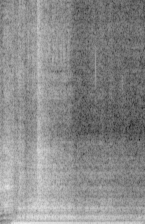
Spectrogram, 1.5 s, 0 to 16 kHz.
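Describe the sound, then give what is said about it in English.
A Mustang GT350 engine, just given a little Seafoam additive, revs in a single deep, loud burst, then settles into a steady rumbling idle with a throaty low drone. No one speaks over it. “Oh, God, that's a sweet sound. And that's after he gave it a little gulp? A little wake-up gulp of Seafoam. Little bump. Mustang GT350.”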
